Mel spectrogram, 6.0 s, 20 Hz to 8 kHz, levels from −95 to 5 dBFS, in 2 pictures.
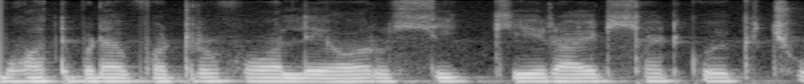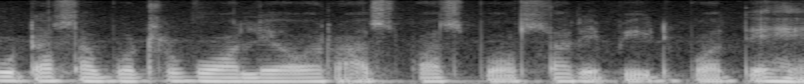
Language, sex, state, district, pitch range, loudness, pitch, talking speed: Hindi, male, Odisha, Nuapada, 125-135 Hz, -16 LUFS, 130 Hz, 220 wpm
